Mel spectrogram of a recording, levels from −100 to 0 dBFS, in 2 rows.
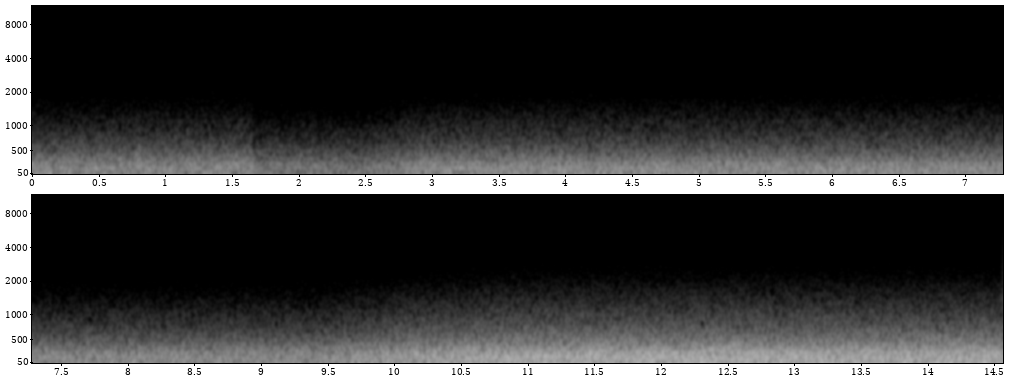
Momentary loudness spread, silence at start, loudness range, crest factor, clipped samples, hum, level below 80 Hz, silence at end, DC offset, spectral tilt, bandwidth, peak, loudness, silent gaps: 13 LU; 0 s; 13 LU; 16 dB; under 0.1%; none; -44 dBFS; 0 s; under 0.1%; -14.5 dB/octave; 1.9 kHz; -20 dBFS; -39 LUFS; none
